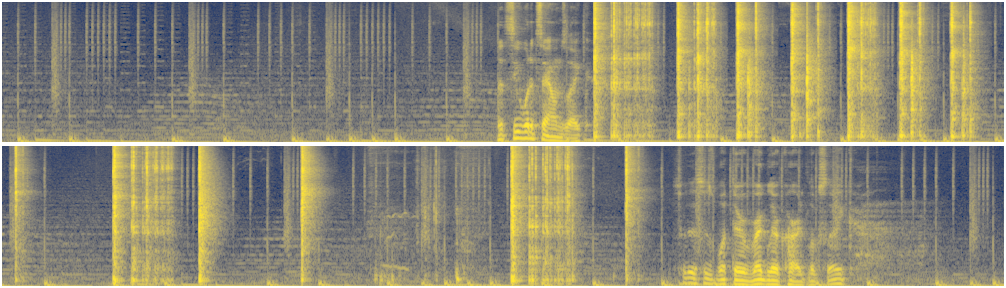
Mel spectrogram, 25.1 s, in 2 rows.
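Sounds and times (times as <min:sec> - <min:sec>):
metal card clinking on hard surface: 0:07.4 - 0:12.9, 0:13.9 - 0:15.3, 0:16.3 - 0:16.6, 0:18.9 - 0:19.8.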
